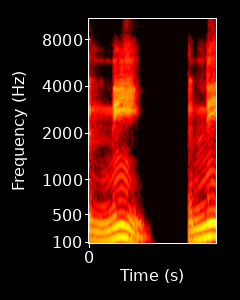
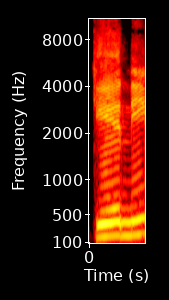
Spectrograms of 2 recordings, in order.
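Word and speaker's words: knee: horse তো এরপরে রয়েছে নি দেখেন আমরা এখান থেকে কে নি কখনো বলি না আমরা বলি নি মানে হচ্ছে হাঁটু এরপর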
